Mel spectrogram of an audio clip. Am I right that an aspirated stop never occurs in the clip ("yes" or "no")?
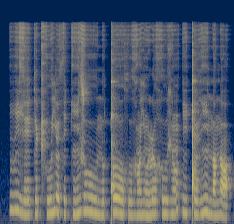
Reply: no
